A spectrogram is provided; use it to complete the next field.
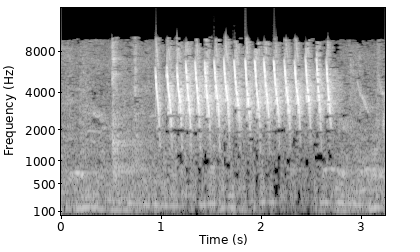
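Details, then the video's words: A weaver sings a fast, dry, high trill of about twenty even pulses over roughly two seconds, preceded by a faint chirp, against a quiet background hum. "Burung Manyar gacor"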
